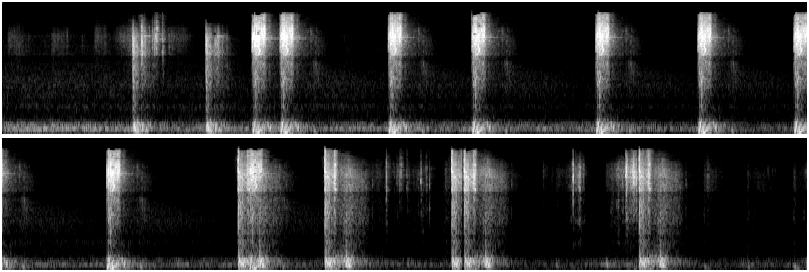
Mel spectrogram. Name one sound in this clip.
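Rifle shots crack out one at a time, each with a short echo.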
